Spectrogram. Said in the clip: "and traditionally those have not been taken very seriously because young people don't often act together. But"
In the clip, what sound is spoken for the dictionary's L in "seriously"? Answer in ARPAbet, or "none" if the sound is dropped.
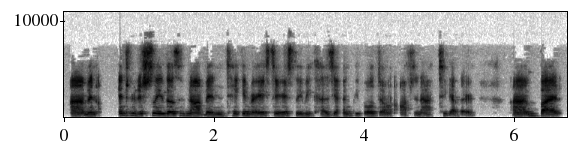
L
